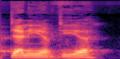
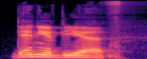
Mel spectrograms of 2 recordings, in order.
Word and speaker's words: Deni Avdija: Of Dia, Deni Avdija. – It's a Deni Avdija.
